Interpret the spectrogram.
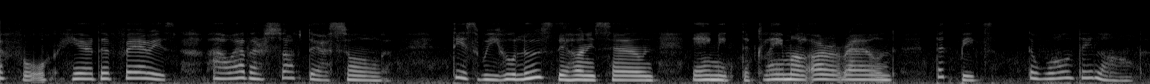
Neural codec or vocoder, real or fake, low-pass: codec, 16 kHz, 4 kbps, X-Codec, HuBERT features, trained on LibriSpeech; fake; 7.2 kHz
